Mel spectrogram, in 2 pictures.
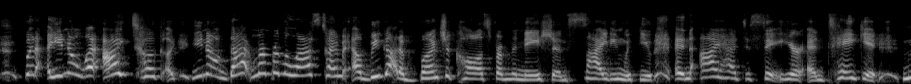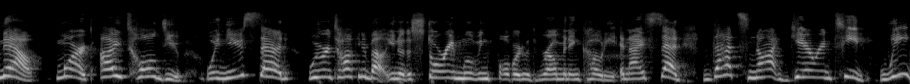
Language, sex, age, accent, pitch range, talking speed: English, female, 20-39, American, 230-330 Hz, 210 wpm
